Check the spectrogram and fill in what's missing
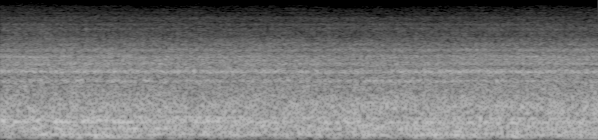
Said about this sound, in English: Got a Avanti West Coast arriving there, down to Euston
